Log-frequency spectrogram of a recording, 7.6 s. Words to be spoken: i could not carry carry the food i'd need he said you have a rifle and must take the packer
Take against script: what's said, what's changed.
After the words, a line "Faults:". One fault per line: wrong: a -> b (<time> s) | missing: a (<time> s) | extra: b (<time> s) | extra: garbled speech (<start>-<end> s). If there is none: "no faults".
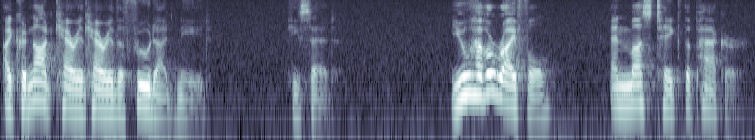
i could not carry carry the food i'd need he said you have a rifle and must take the packer
Faults:
no faults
